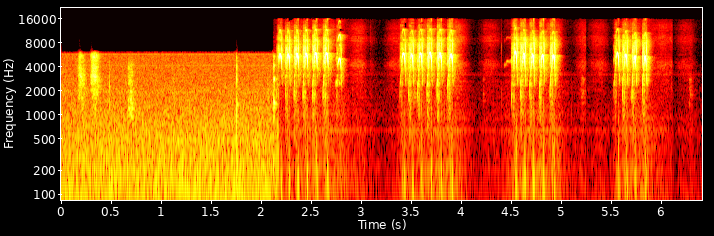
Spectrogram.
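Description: A few faint short chirps from cockatiels, then, from about two seconds in, loud bursts of rapid, high-pitched bird chirping that repeat about once a second.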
